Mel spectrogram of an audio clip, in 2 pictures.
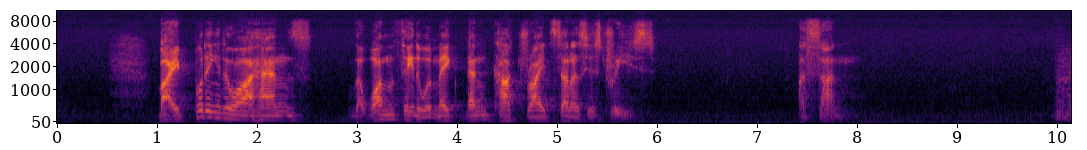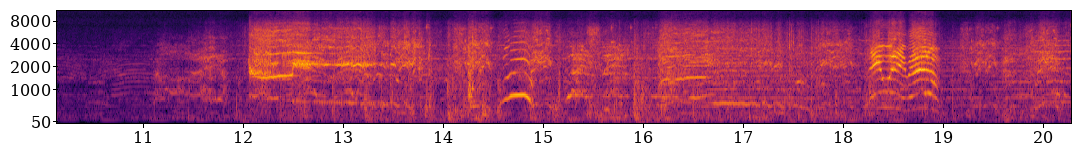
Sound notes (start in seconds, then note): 12.0 neighing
